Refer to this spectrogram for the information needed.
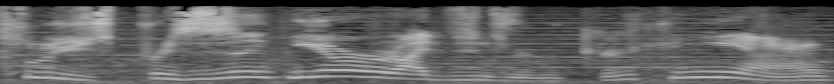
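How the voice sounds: A man uses a put-on, robotic character voice at a high pitch. He talks at a very slow pace, with clear music in the background.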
